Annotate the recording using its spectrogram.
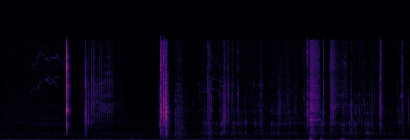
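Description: Small plastic pieces click and snap.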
